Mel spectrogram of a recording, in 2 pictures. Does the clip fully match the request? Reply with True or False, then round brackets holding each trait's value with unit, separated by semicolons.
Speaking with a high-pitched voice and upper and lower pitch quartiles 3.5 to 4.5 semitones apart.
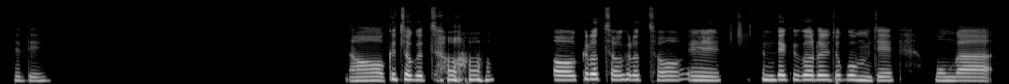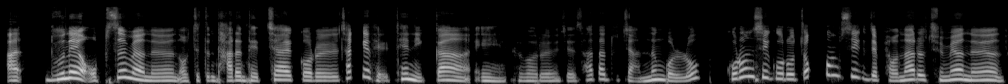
True (200 Hz; 4.0 semitones)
